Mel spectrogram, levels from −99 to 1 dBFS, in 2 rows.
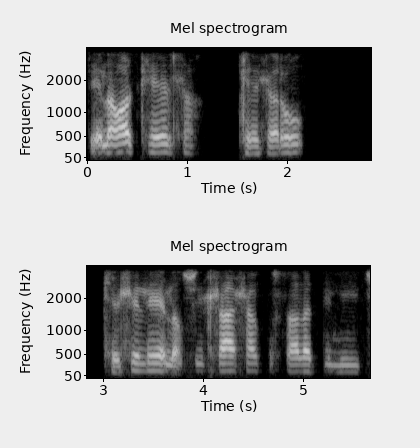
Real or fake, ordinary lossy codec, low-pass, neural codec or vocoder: fake; none; 3.6 kHz; codec, 16 kHz, 4 kbps, FunCodec, trained on Chinese and English, 50 frames a second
